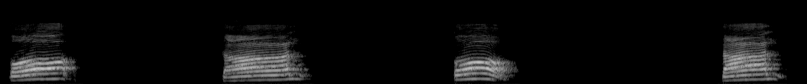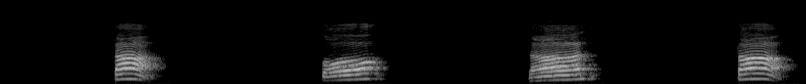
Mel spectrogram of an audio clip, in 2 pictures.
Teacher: 12वां मखरज नितुई, नोके जबान और ऊपर के दरमियानी दांतों की जड़ से 3 हरूफ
